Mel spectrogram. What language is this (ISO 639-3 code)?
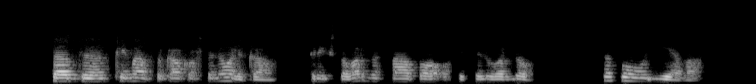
lit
